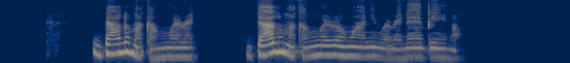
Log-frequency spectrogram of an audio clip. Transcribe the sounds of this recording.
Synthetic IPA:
da˦a˦lʊ˦ma˨ka˨ŋ̩˦ŋʷe˦ɾe˦ | da˨a˦lʊ˦ma˨ka˨ŋ̩˦ŋʷe˦ɾe˦ɔ˦ŋʷ˦a˦˨ɲɪ˦ŋʷḛ˨ɾe˨ne˦bɪ˦nɔ˨

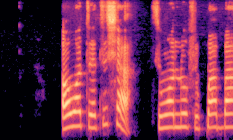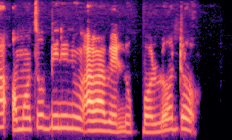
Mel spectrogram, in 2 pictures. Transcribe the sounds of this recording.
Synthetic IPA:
ɔ˧wɔ˦tɛ˧ti˦ʃa˦˨ | ti˨˦w̃ɔ̃˦lo˦fi˧k͡pa˦ba˦ɔ˧mɔ̃˧to˦bi˦nĩ˦nũ˦a˧ɾa˧ɾɛ˨lo˨k͡pɔ˨lɔ˨˦dɔ˦˨

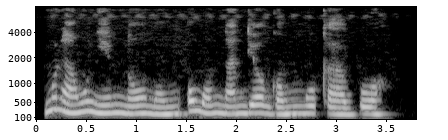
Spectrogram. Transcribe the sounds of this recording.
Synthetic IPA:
mʊ˦na˨a˨ŋʷʊ˦ɲe˨m̩˦nɔ˨˦mʊ˨m̩˦ʊ˦mʊ˨m̩˦na˨n̩˦dɪ˦ɔ˦ɡɔ˨m̩˦ŋʷ˦o˦ka˨a˨bʊ˦ɔ˦

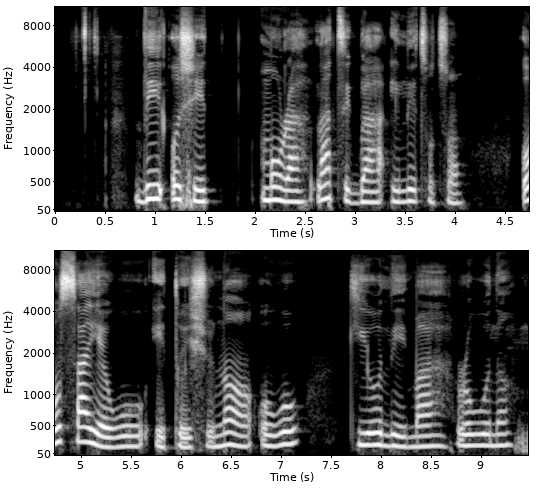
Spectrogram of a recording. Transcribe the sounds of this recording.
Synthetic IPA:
bi˦o˦ʃe˧ | mũ˦ɾa˧la˦ti˧ɡ͡ba˧i˧le˦tũ˧tũ˧ | o˦sa˦jɛ˨wo˧e˨to˨i˨ʃu˨nãː˦˨o˧wo˦ | kʰi˦o˧le˨mãː˨˦ɾo˦wo˦nã˦˨

